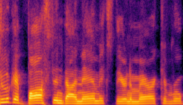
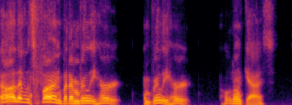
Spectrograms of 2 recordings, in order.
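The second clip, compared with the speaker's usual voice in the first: forced cheer, laughing it off, hurt beneath; 4 dB quieter than usual. Voicing the CEO's thoughts after he kicked a robot: imitating a CEO playing off pain.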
